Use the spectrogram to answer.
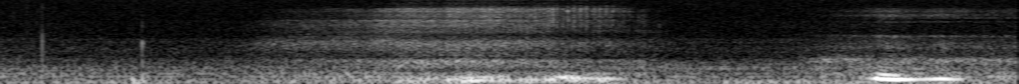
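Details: Simulated ASMR roleplay of a boyfriend falling asleep on a Sunday morning: soft, low, breathy light snores at the edge of sleep, acted for relaxation.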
